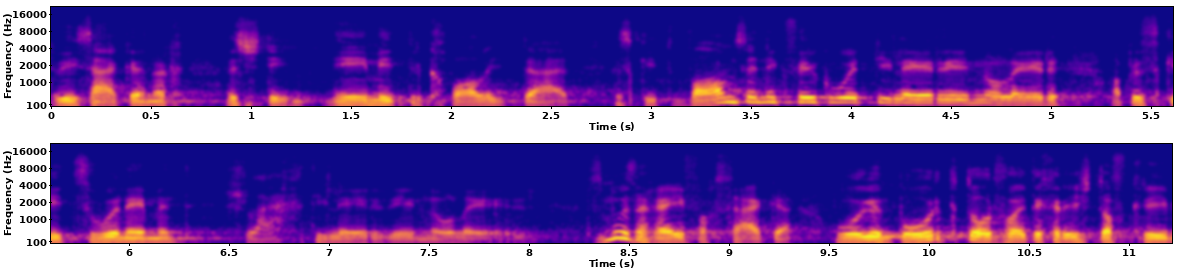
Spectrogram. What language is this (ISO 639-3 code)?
gsw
